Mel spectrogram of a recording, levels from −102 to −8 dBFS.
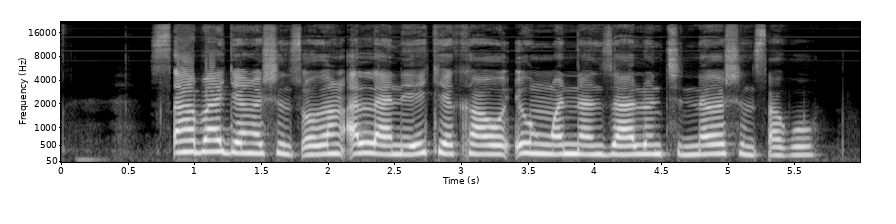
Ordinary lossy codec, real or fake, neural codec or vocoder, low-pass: none; real; none; none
